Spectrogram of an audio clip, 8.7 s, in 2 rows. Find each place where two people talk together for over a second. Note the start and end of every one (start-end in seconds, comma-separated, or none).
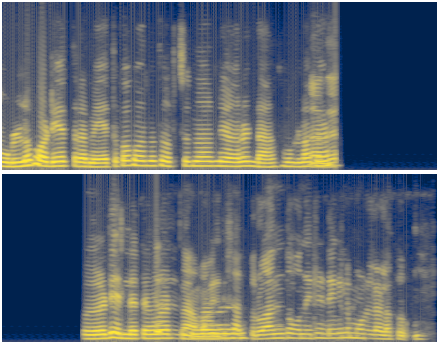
none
